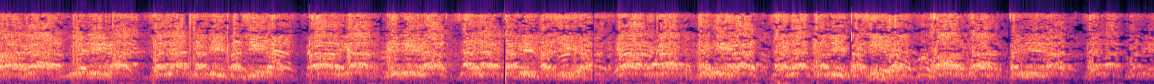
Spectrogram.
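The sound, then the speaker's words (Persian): A large crowd of hundreds of striking Mianab agro-industry workers, gathered in front of the Karkheh labour office in Shush to protest their work contracts and low wages, chants together in loud, rhythmic bursts, many voices rising and falling in repeated slogans with brief pauses between phrases. “صدها تن از کارگران کشت و صنعت میان آب اعتصاب و در مقابل اداره کار کرخه تجمع کردند.”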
